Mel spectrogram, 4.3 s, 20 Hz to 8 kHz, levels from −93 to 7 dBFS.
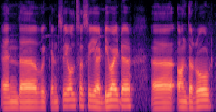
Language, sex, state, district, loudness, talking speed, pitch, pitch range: English, male, Gujarat, Valsad, -18 LUFS, 180 wpm, 115 Hz, 110-125 Hz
